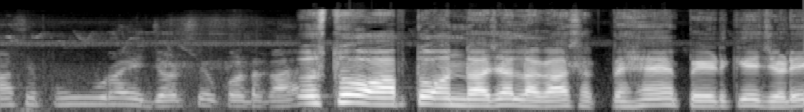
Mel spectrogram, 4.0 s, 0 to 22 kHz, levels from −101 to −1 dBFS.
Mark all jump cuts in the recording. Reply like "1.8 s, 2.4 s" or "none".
1.5 s

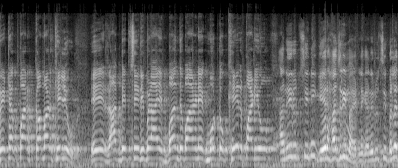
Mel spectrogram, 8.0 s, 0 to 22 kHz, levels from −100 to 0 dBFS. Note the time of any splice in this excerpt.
1.6 s, 5.6 s

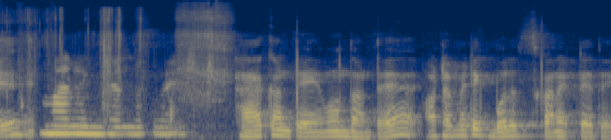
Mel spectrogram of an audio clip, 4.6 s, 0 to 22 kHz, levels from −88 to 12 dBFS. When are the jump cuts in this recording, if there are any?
1.6 s

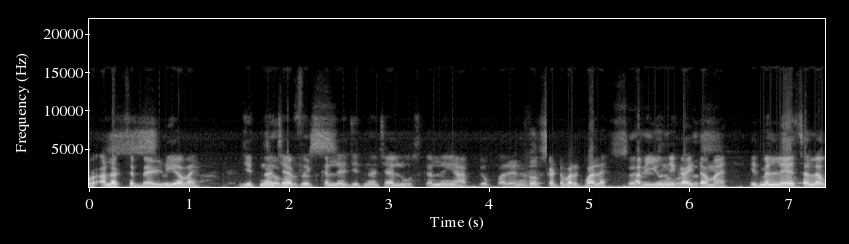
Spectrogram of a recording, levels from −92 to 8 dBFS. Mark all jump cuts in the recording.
4.6 s

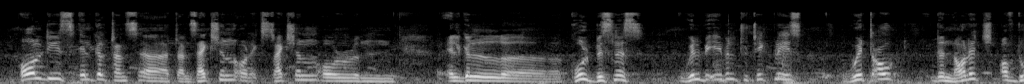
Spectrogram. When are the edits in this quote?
none

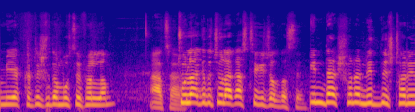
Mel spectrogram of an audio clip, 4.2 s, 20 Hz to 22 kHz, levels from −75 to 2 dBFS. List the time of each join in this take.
3.0 s

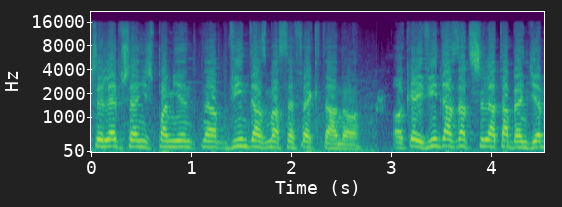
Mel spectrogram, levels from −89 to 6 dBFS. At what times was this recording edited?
1.4 s, 2.8 s

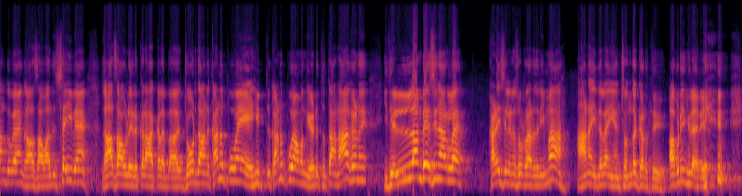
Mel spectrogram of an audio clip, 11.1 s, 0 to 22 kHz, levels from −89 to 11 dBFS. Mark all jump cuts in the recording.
none

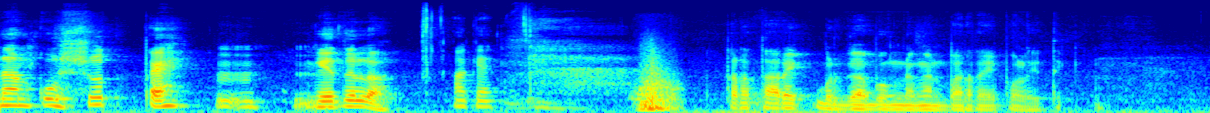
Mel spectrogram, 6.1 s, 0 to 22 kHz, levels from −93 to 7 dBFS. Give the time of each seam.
3.3 s

